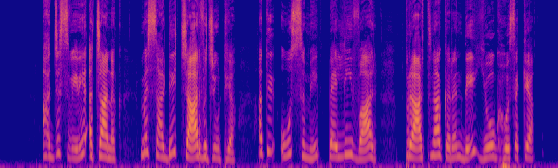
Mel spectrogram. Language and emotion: Punjabi, surprised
